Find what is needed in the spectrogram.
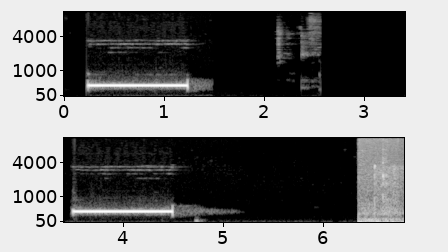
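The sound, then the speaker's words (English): A telephone dial tone before a call from the FT in London to Reykjavik connects, sounding as two steady, mid-pitched one-second beeps separated by a long pause, clear, followed by a brief click and a burst of line noise at the end. “So here's the phone call I had with him.”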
